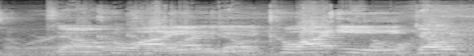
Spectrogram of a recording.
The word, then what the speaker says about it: kawaii: I don't know how to pronounce that word. No, kawaii.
